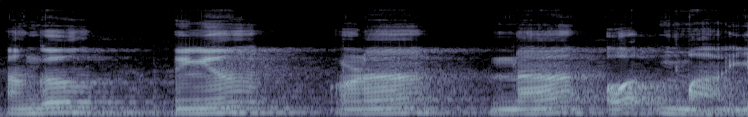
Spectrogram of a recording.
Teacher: नासिका वे व्यंजन जो कंठ, तालु, मूर्धन्य, दंते और ओष्ठ के साथ साथ नाक से भी उच्चारित होते हैं, उनको हम नासिक व्यंजन, नासिकीय व्यंजन बोलते हैं।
